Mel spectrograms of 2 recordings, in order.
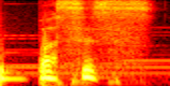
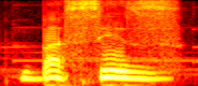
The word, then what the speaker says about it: buses: In the same way, if you say buses, that's incorrect. It is buses.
